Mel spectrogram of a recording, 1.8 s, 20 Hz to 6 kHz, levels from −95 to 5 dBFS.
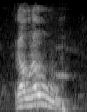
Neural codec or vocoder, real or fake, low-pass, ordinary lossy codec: codec, 16 kHz in and 24 kHz out, 2.2 kbps, FireRedTTS-2 codec; fake; 5.4 kHz; AAC, 48 kbps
